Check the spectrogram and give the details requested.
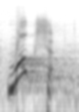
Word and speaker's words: मोक्ष: मोक्ष, यहाँ पर ध्यान रखेंगे, छा क्षत्रिय वाला जिसको अपन बोलते हैं, ये कातंत्र व्याकरण का एक सूत्र है, कस योगे क्षा। ये छा आधा का और षटकोण वाले सा से मिलकर के बना है, तो जब हम इसका उच्चारण करेंगे तो का उच्चारण और षटकोण वाले सा का मिश्र उच्चारण होना चाहिए। मोक्ष, मोक्ष, मोक्ष, मोक्ष, हाँ ऐसे।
